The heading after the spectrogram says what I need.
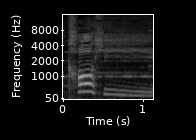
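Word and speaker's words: コーヒー: In Korean it's kopi. Kopi. Sounds like copy, right? But in Japanese it's kohi.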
